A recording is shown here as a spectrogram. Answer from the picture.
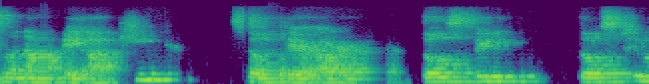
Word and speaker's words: Lenape Aki: There are two that are spoken today, one being Lenami, that's where Lenape Hoki pronunciation comes from Muncie for my people, is Lenape Aki.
